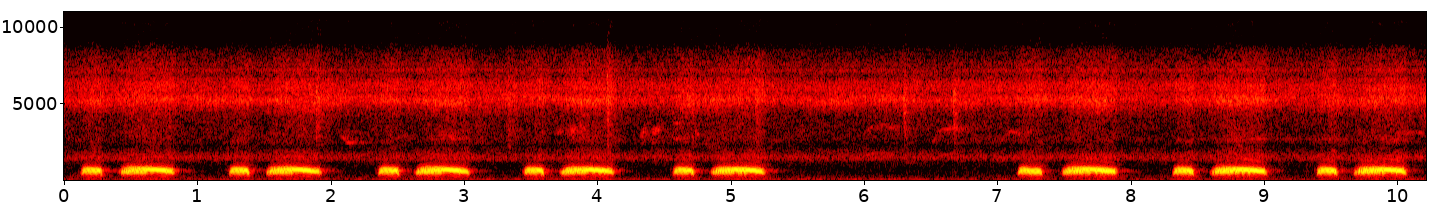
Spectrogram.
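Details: Caged spotted dove giving persistent 'thúc gù' cooing. Runs of low short-long coo pairs repeat steadily, break off for about two seconds of quiet, then start again at the same pace.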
